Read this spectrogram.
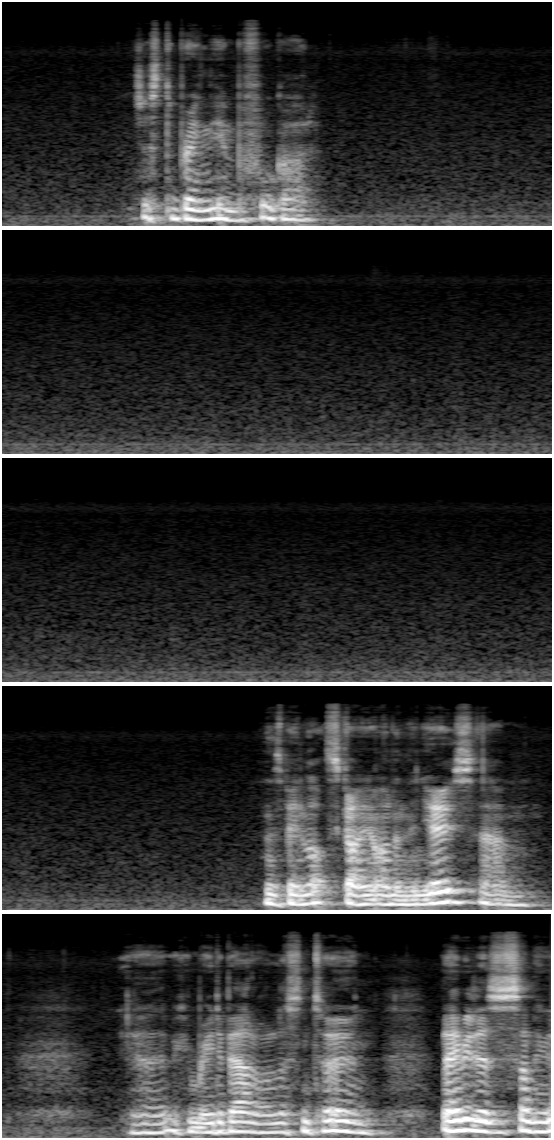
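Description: A young man speaks calmly and close by, with pauses.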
